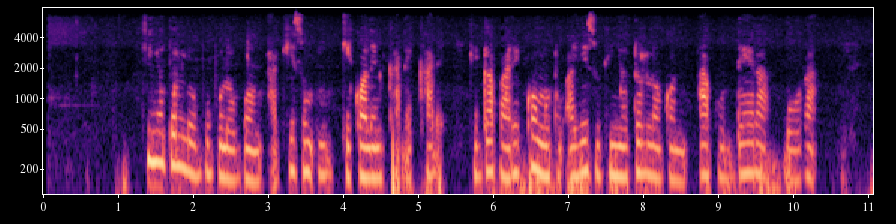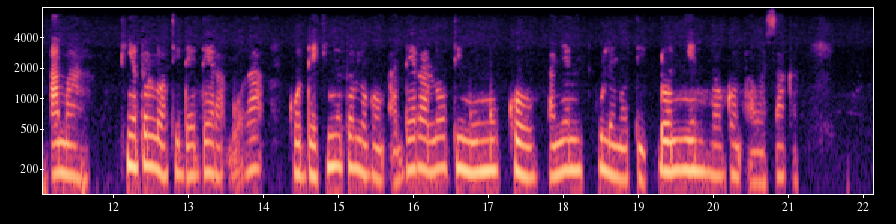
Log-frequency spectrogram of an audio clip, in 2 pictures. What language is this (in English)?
Kuku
